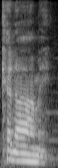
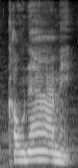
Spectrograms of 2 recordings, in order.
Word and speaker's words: Konami: of saying it I I've always said Konami lazily pronouncing the O as an e or an A really Konami but yeah I mean if you're to pronounce it um better then it would be Konami um yeah I cannot think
